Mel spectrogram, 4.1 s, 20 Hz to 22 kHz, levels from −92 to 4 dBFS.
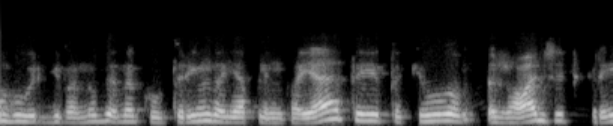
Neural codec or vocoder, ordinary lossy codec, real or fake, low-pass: none; Opus, 32 kbps; real; 7.2 kHz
